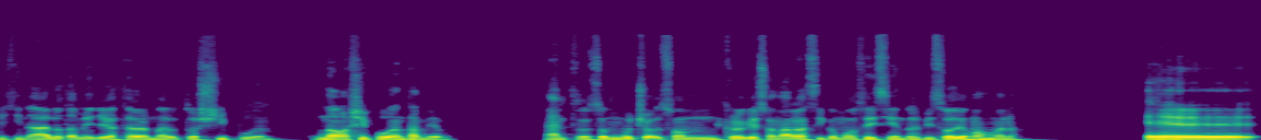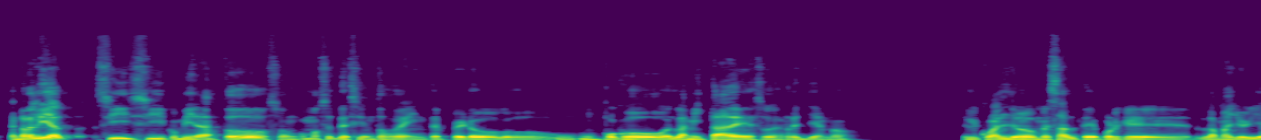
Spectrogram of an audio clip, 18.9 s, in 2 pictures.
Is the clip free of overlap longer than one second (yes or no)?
yes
